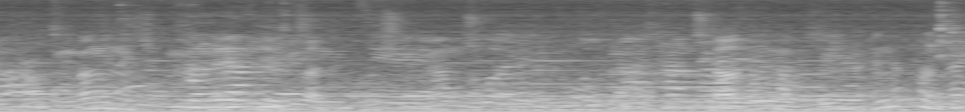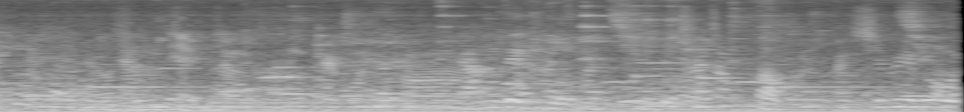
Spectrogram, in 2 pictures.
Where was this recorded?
in a crowded indoor space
